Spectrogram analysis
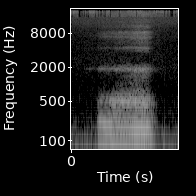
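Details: An adult man snores during sleep: a single loud, buzzing, vibrating snore lasting about a second; ordinary snoring.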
